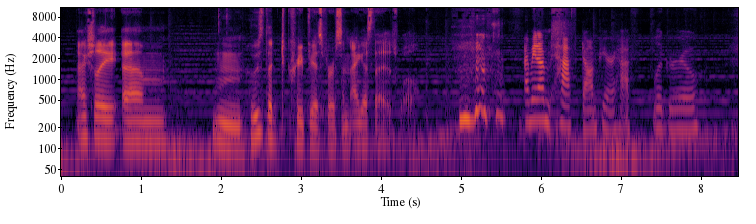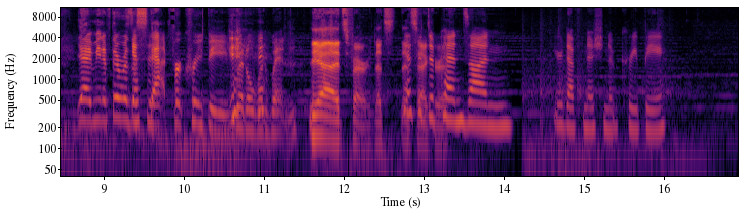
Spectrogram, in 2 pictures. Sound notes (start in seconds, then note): 5.0 laughs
